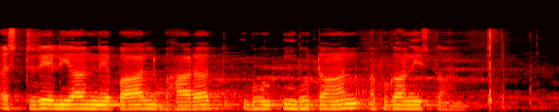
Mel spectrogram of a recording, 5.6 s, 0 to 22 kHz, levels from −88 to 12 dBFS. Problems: background sounds at intervals, continuous background conversations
